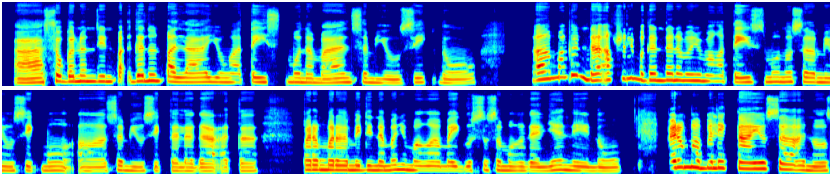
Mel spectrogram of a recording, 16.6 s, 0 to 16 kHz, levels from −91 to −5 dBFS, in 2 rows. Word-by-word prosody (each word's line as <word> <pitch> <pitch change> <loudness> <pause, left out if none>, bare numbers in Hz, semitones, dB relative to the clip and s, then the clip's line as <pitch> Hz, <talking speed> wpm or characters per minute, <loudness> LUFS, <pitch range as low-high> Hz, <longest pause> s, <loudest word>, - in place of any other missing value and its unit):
Ah, 170 +2 +3
so, 240 +2 +1
gano'n 230 +1 +2
din 225 -1 0
pa - - -4
gano'n 245 +4 +2
pala 200 -4 0
yung, 195 -1 -4
ah, 185 - -5
taste 195 -1 -3
mo 195 - -4
naman 175 +2 -1
sa 190 -1 -7
music 165 +1 -5 0.2
'no? 160 +1 -7 0.5
Ah, 310 +3 +5
maganda, 400 - +3
actually 345 +4 -1
maganda 280 -3 +1
naman 270 -1 +1
yung 245 -1 -1
mga 235 -1 -9
taste 195 +1 0
mo 205 - -4
'no 205 0 -3
sa 200 -1 -3
music 175 -2 -4
mo, 175 -1 -5
ah, 160 0 -5
sa 190 +1 -4
music 170 -1 -6
talaga 160 -1 -1
at, 155 - -9
ah, 160 0 -3 0.4
parang 205 0 +3
marami 195 -1 +3
din 190 -1 +1
naman 195 +3 0
yung 205 -2 0
mga 185 -1 -2
may 180 -1 -1
gusto 180 +3 -7
sa 190 - -3
mga 175 -1 -3
ganyan, 175 +4 -2
eh, 175 -2 -1
'no? 160 0 -4 0.5
Pero 305 +2 +9
mabalik 285 -2 +4
tayo 255 -1 +7
sa 235 -5 +1
ano 175 -1 -1
195 Hz, 190 wpm, -22 LUFS, 175-235 Hz, 0.5 s, Pero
